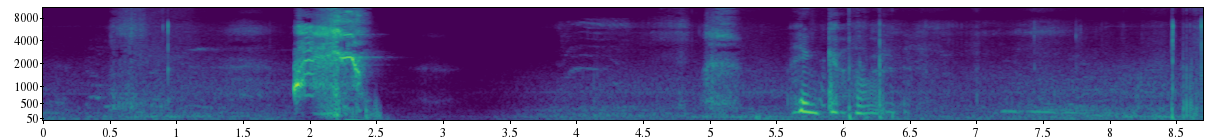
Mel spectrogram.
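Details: A single sudden, sharp sneeze with an unusual, weird sound, followed by silence and then talk in the background; sneezing.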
